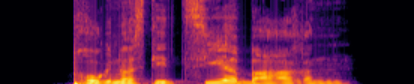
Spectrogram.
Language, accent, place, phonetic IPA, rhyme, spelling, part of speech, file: German, Germany, Berlin, [pʁoɡnɔstiˈt͡siːɐ̯baːʁən], -iːɐ̯baːʁən, prognostizierbaren, adjective, De-prognostizierbaren.ogg
- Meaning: inflection of prognostizierbar: 1. strong genitive masculine/neuter singular 2. weak/mixed genitive/dative all-gender singular 3. strong/weak/mixed accusative masculine singular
